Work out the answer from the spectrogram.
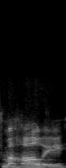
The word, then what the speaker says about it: Mahali: double checking on pronunciation for years i've been saying your last name mahali but someone said i'm mispronouncing it so it's let me hear it from the owner please yes it's mahali yes for the record you said it right thank you for asking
